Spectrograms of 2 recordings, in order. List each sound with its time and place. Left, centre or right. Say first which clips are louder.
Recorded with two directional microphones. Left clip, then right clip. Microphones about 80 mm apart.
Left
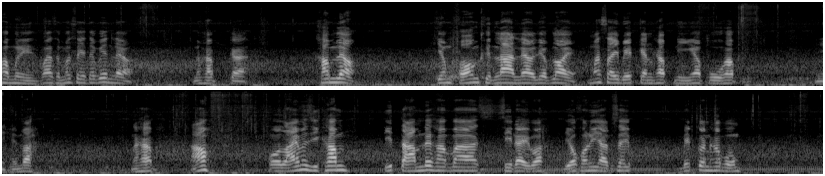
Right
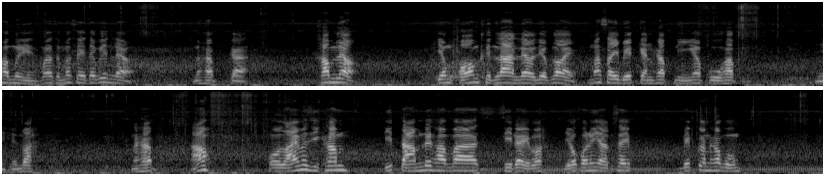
0.0 s speech: left 1 dB; left
10.8 s speech: left 1 dB; centre
11.1 s speech: left 6 dB; left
